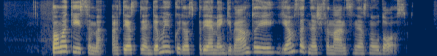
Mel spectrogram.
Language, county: Lithuanian, Kaunas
